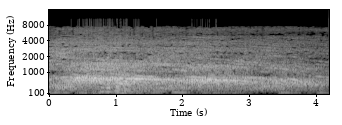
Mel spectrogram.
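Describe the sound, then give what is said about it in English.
A crowd loudly chanting in unison to welcome first-time students at a gathering, a dense, continuous wall of many voices sustained at a steady, strong level throughout. “let us welcome all of these students who have come for the first time by very loudly chanting.”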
